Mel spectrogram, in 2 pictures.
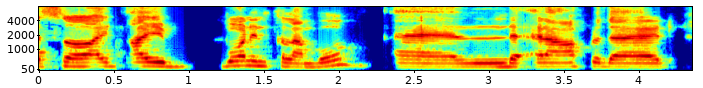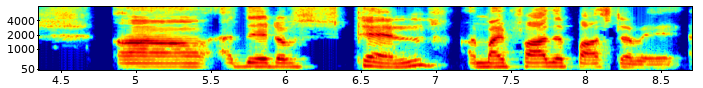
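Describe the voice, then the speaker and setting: A man in his thirties with a Sri Lankan accent talks in a bright, clear tone. He rambles loosely through his story as a podcast guest, looping back with filler phrases. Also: high-pitched. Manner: rambling, repeats "and after that" and "you know". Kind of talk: casual interview chat.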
